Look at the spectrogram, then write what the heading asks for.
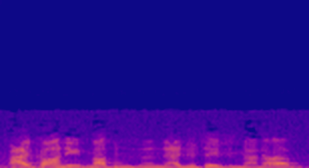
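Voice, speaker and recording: An actor playing a flippant young British dandy, airy and teasing, in 1940s radio comedy style. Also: male voice, fairly high pitch, expressive, fast talker, close to an everyday voice. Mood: nonchalant. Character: flippant, languid young dandy, unbothered glutton. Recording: muffled, noisy 1940s radio broadcast.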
